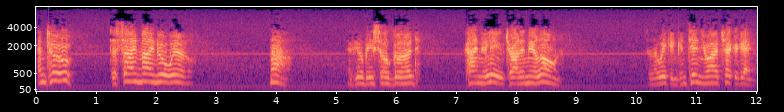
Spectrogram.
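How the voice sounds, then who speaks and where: An actor playing a stern, wealthy old uncle with a husky voice in a 1970s radio drama. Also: male voice, high-pitched, a little slow, pauses often. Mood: stern, resolute. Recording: muffled old radio broadcast.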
